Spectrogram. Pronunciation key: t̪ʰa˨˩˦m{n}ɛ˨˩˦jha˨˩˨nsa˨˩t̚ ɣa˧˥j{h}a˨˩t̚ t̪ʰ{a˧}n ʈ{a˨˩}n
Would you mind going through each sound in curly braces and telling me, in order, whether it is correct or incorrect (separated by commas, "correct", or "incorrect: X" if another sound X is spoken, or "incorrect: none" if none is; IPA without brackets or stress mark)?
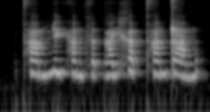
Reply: incorrect: ɲ, incorrect: x, correct, incorrect: a˨˩˦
